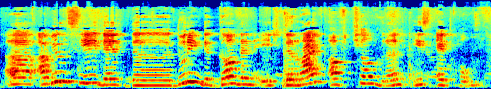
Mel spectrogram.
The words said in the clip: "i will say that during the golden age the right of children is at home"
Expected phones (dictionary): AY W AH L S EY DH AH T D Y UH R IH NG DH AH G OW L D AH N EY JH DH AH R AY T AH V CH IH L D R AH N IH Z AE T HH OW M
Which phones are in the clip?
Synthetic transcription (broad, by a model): AY W AH L S EY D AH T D Y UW R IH NG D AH G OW D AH N EY JH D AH R AY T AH F CH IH L D R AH N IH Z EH T HH OW M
